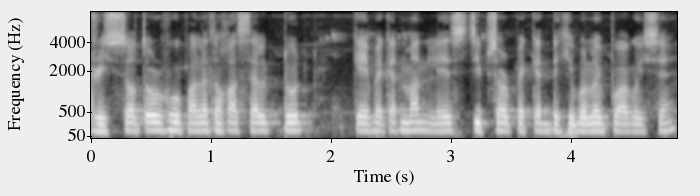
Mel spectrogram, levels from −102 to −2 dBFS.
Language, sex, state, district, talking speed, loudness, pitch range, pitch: Assamese, male, Assam, Kamrup Metropolitan, 145 wpm, -16 LUFS, 135-140 Hz, 140 Hz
